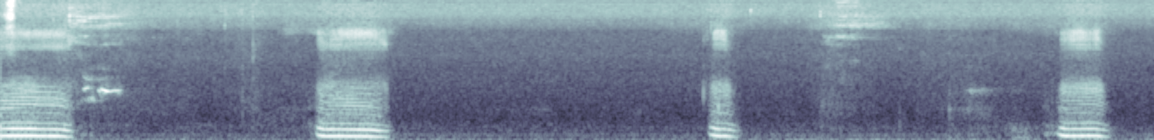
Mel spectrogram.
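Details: Domestic cat sleeping over Christmas, snoring in slow low rasping breaths, four snores spaced about three to four seconds apart in a quiet room.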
